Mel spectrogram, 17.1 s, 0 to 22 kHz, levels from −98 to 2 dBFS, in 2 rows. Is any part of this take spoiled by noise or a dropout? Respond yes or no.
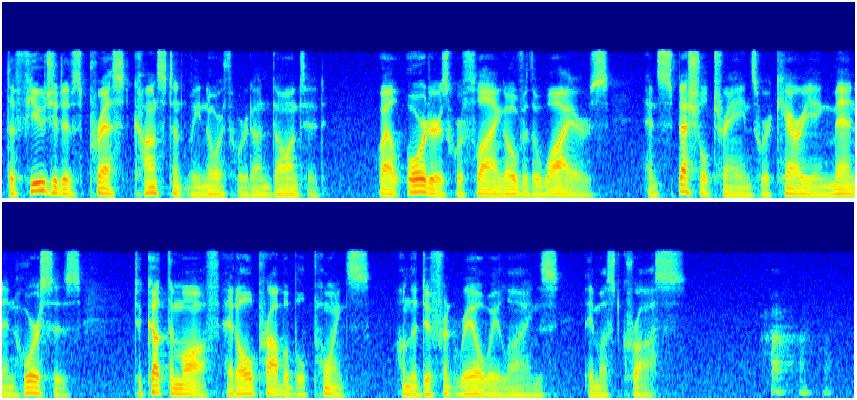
yes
